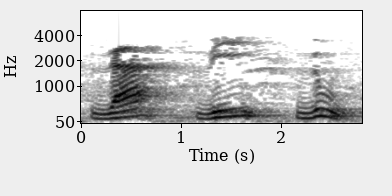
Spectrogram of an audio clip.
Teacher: azab rabbika kana mahzura ya za zi zu ya dengan infitah sifat infitah pada zal dan sin ya infitahnya lidahnya datar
